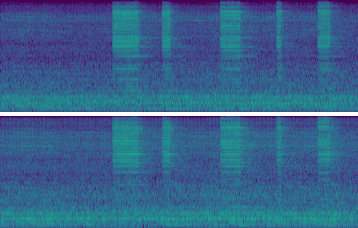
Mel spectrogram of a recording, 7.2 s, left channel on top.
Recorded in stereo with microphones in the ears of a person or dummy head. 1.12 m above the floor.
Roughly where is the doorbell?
Left.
